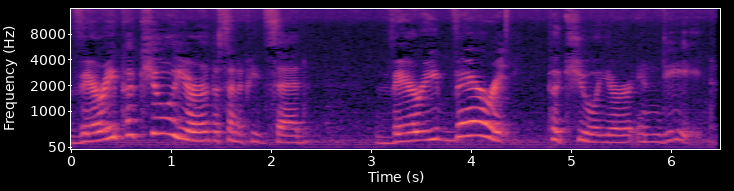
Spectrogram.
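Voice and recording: Reading aloud, this voice sounds natural.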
